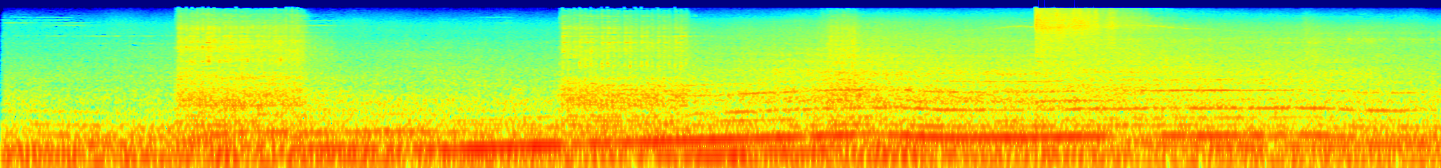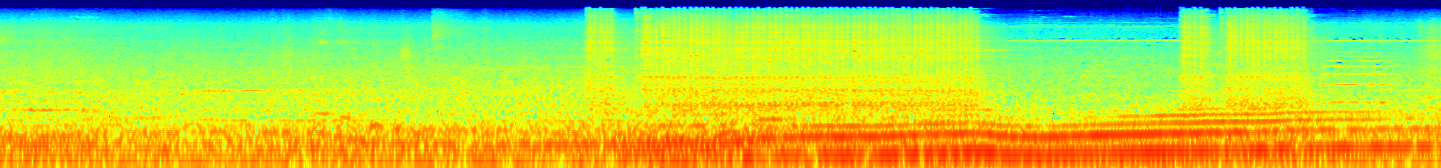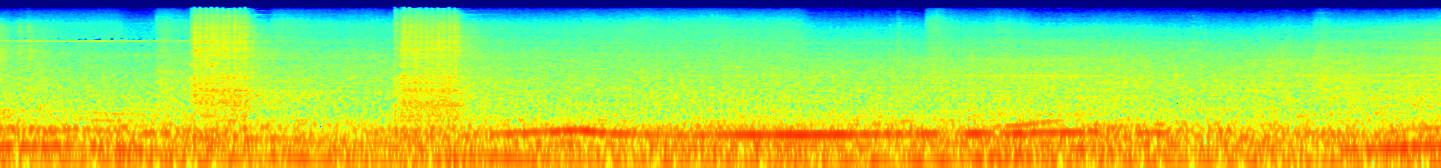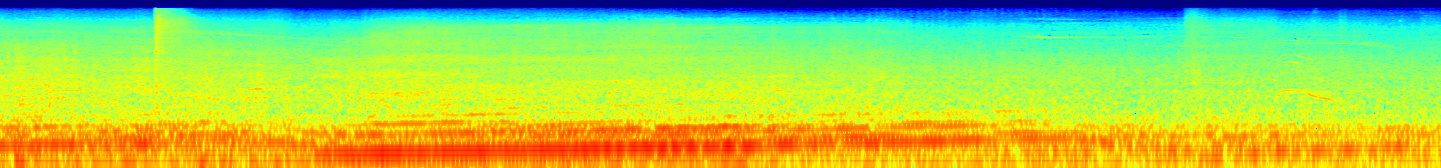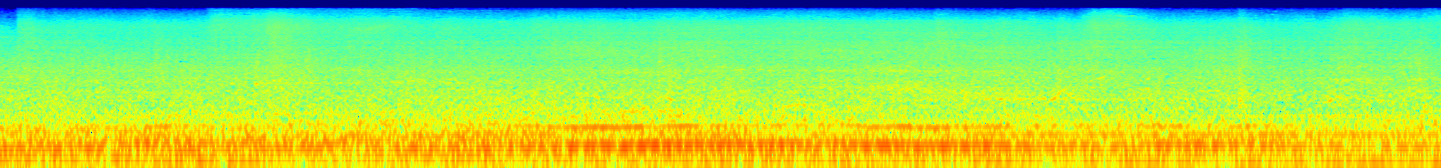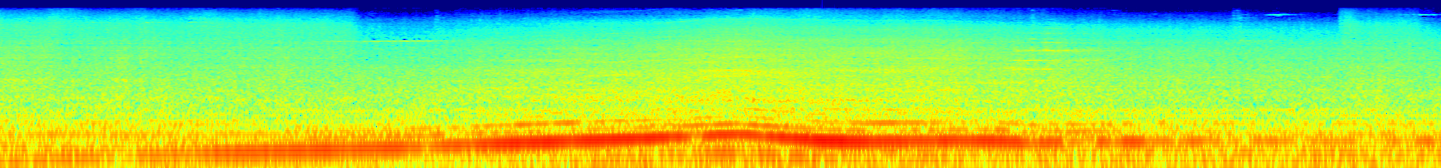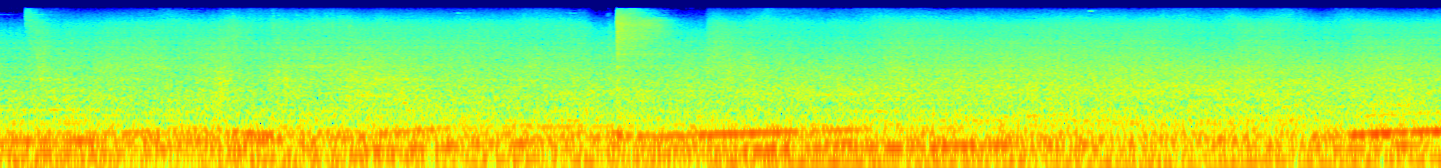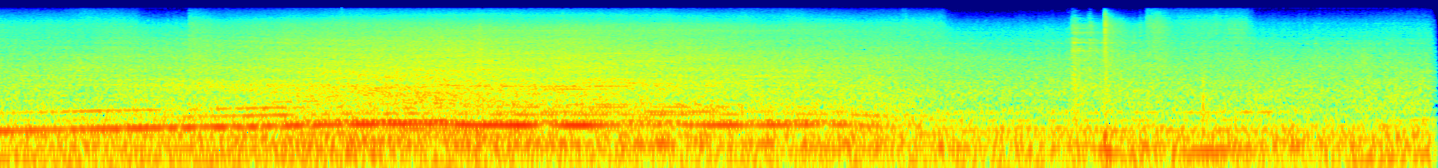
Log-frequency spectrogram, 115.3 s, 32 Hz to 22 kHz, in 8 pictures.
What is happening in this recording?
file0138edit LA1031060820jack
10/31/6 8:20am downtown los angeles - recorded from 4th story window near intersection where jackhammer was in use - buses and traffic pass by, also water spray cleaning of fire escape can be heard
buses, city, downtown, field-recording, jack-hammer, traffic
